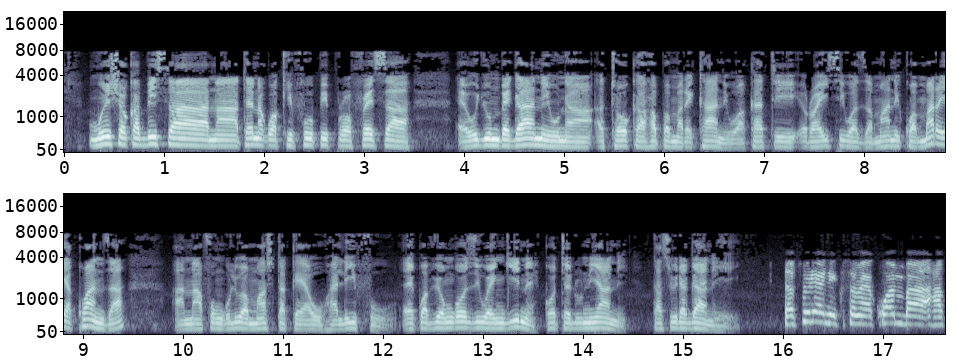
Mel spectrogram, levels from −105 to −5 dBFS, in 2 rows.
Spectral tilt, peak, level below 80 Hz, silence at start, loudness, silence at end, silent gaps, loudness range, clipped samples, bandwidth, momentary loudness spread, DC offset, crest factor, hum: -3.5 dB/octave; -2 dBFS; -58 dBFS; 0.25 s; -21 LUFS; 0 s; none; 5 LU; under 0.1%; 8 kHz; 10 LU; under 0.1%; 20 dB; none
